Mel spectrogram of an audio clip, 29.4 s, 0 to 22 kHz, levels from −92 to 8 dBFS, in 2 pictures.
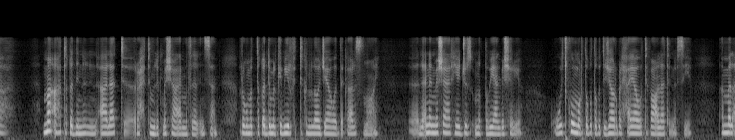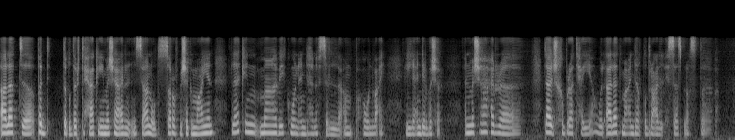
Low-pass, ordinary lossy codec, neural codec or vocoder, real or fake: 7.2 kHz; none; codec, 16 kHz, about 1 kbps, DyCAST, with the encoder's durations; fake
